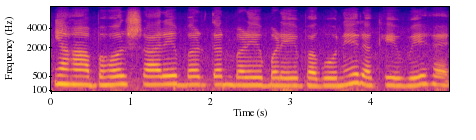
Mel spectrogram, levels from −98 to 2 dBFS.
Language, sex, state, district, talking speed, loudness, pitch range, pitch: Hindi, female, Bihar, Kaimur, 120 wpm, -15 LUFS, 220-245 Hz, 235 Hz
